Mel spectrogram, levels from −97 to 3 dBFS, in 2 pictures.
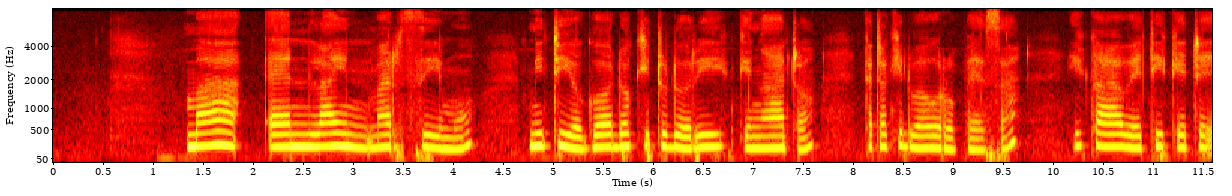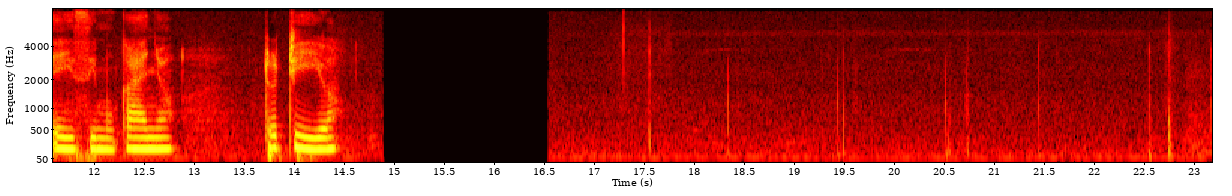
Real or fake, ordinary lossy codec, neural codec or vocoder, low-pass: real; none; none; none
